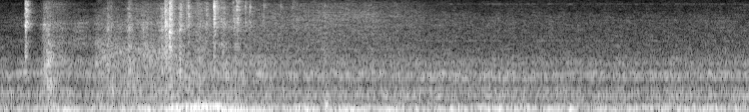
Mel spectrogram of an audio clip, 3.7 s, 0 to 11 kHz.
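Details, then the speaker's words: 1972 BMW 2000 Neue Klasse 2-litre, 4-door manual, fan whirring on a humid day: brief crank then catches quickly into low steady rumble; starts smartly hot or cold, needs a bit of choke cold. "Starts smartly, whether it's hot or cold. Needs a bit of choke when it's cold, but there we go."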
